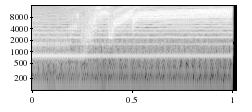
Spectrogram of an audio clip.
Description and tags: Glitch sounds made with a CD4040 chip.
sound-effect, one-shot, Computer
